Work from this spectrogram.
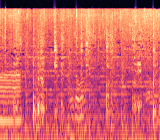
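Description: Garlic sizzles and crackles steadily in a hot pan while a utensil stirs and scrapes it, with clinking hits and a continuous close frying hiss throughout.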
